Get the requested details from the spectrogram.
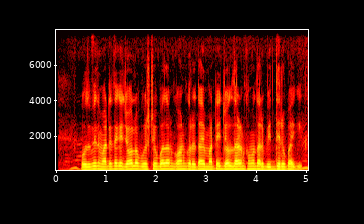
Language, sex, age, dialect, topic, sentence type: Bengali, male, 18-24, Jharkhandi, agriculture, question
